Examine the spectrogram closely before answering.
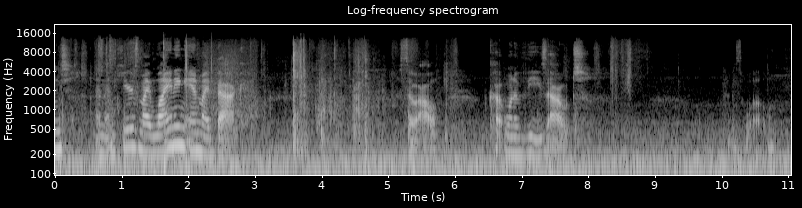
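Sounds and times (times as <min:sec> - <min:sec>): steady low hum: 0:00.0 - 0:11.0
paper and fabric rustling: 0:07.6 - 0:09.0.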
